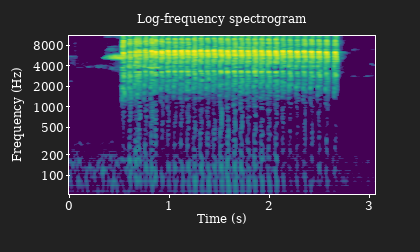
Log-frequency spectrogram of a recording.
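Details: Woodpecker, loud and vocal, in a training recording for songbirds: one sharp, high, machine-gun trill of about twenty quick even notes lasting two seconds, beginning abruptly and stopping cleanly against a quiet background.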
